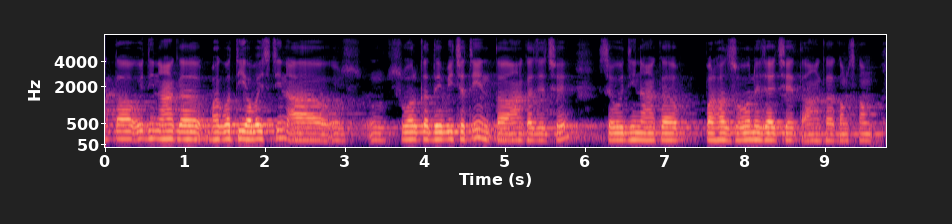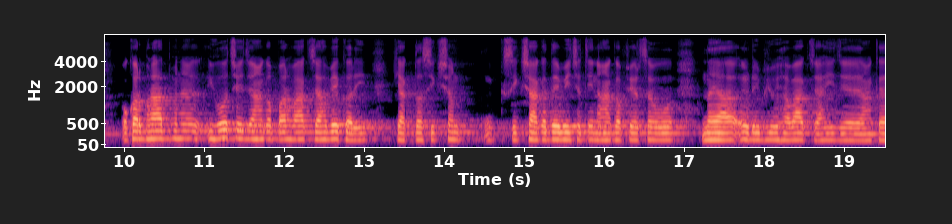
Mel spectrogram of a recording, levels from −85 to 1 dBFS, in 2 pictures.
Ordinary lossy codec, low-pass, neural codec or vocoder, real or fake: none; 7.2 kHz; none; real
